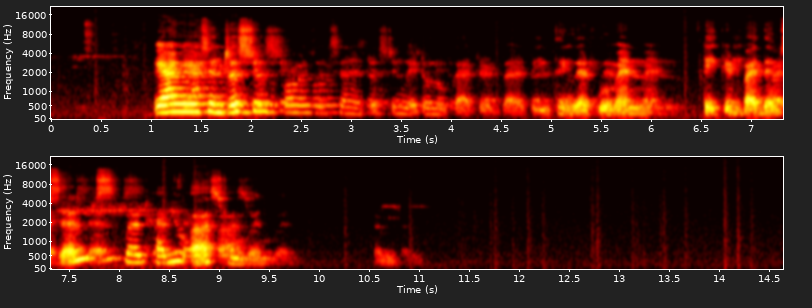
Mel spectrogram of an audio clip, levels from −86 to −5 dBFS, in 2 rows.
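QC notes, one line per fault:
Throughout: echo with no canceller. The far end's loudspeaker feeds its microphone and nothing subtracts it, so the speech returns after a round trip of roughly a third of a second, about 16 dB down, as a thinner shadow trailing each phrase.
1.96–2.30 s, 4.69–5.21 s, 8.88–9.22 s: zipper noise. Gain moves in unsmoothed 1 dB steps, roughly 50 per second in the first run and around 30 per second after. Each step clicks, producing a rapid ticking over level shifts of roughly 20 dB down, 20 dB up, then 10 dB down.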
